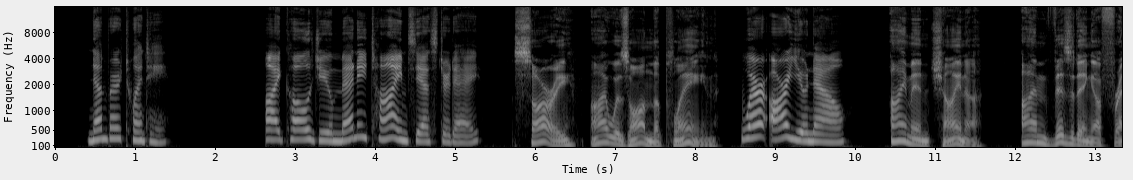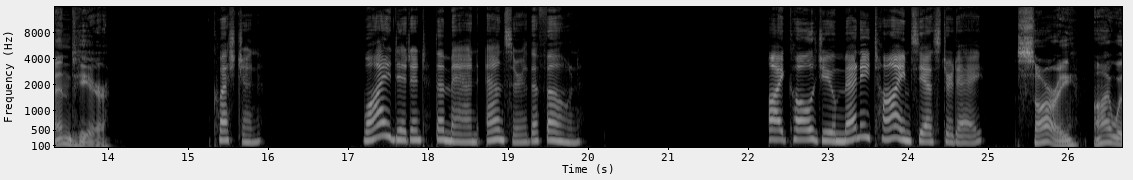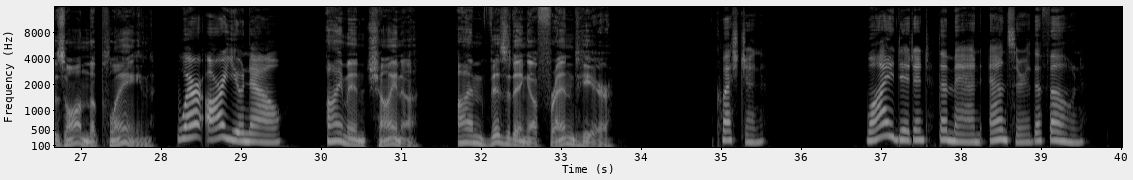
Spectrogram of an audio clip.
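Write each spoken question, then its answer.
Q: Question. Why didn't the man answer the phone?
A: He was on the plane.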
